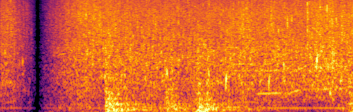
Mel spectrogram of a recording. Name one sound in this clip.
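Water splashes as someone wades through a stream.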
